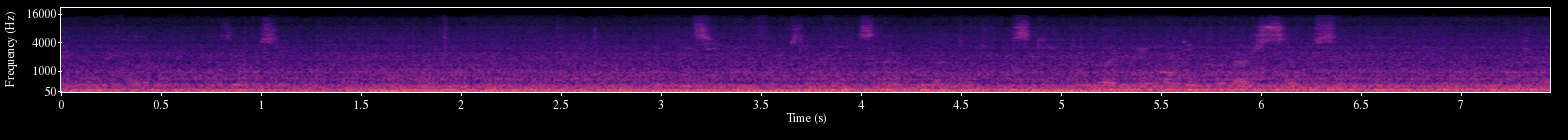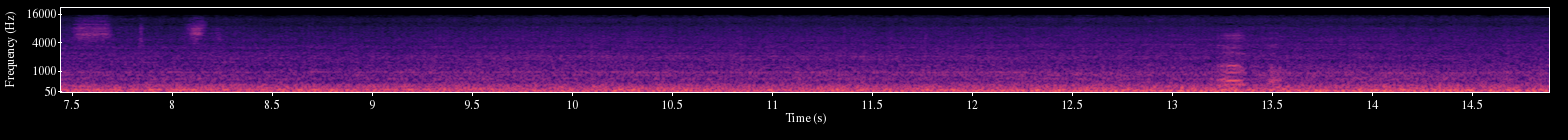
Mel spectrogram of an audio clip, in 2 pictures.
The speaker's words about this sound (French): On va s'aligner sur la piste et on va tout de suite mettre plein gaz.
